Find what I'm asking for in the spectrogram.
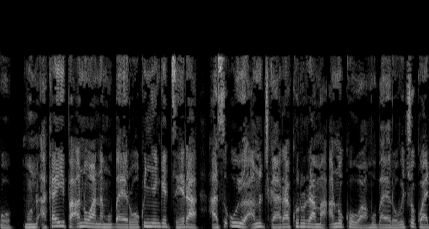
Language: Shona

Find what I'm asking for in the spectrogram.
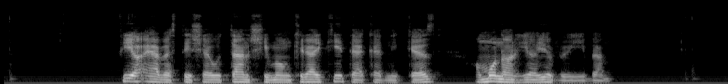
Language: Hungarian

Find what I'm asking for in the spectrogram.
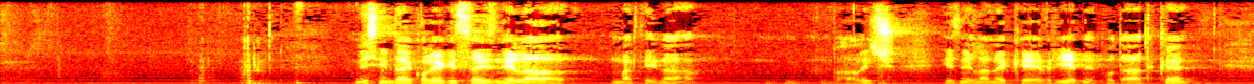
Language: Croatian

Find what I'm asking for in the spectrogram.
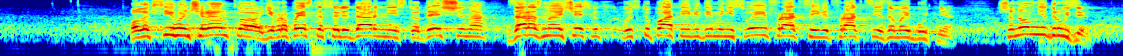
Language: Ukrainian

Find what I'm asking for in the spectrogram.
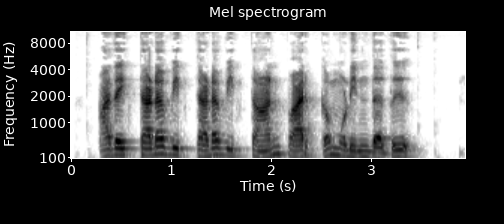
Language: Tamil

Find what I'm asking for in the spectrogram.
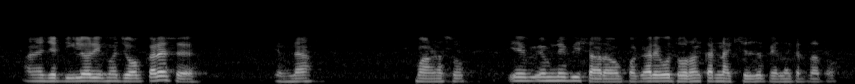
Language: Gujarati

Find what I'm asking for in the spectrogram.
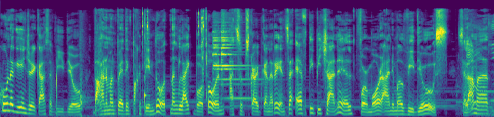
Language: Filipino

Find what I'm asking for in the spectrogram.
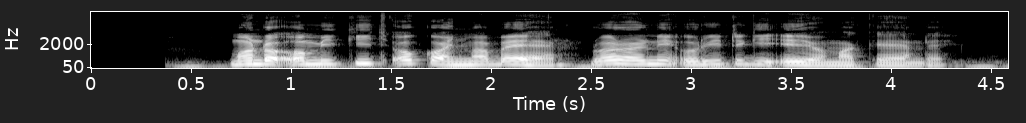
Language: Luo (Kenya and Tanzania)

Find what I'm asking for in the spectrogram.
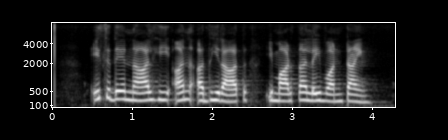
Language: Punjabi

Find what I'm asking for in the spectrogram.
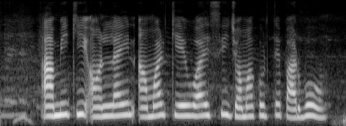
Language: Bangla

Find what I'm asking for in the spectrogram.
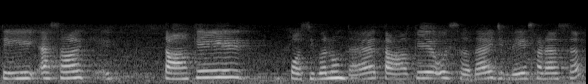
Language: Dogri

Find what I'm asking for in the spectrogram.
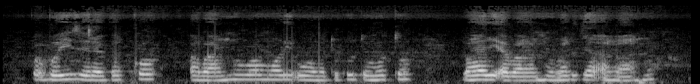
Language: Kinyarwanda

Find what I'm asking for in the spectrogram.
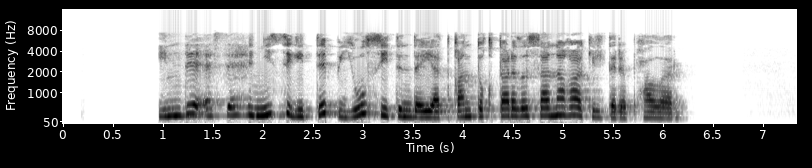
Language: Bashkir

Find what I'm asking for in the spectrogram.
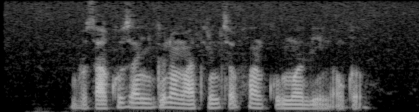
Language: Mari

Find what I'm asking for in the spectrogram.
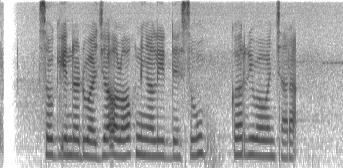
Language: Sundanese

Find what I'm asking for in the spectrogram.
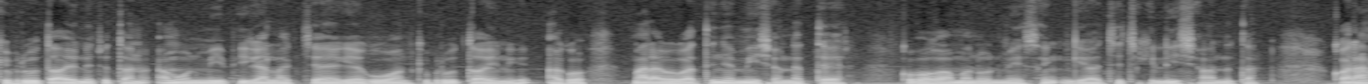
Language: Kalenjin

